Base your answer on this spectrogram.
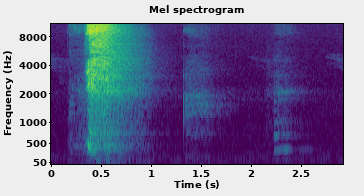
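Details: One sharp, hissing sneeze burst followed by two small voiced catches of breath; tickle-induced sneezing.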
